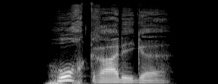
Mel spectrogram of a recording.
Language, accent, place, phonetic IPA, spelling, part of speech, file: German, Germany, Berlin, [ˈhoːxˌɡʁaːdɪɡə], hochgradige, adjective, De-hochgradige.ogg
- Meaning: inflection of hochgradig: 1. strong/mixed nominative/accusative feminine singular 2. strong nominative/accusative plural 3. weak nominative all-gender singular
